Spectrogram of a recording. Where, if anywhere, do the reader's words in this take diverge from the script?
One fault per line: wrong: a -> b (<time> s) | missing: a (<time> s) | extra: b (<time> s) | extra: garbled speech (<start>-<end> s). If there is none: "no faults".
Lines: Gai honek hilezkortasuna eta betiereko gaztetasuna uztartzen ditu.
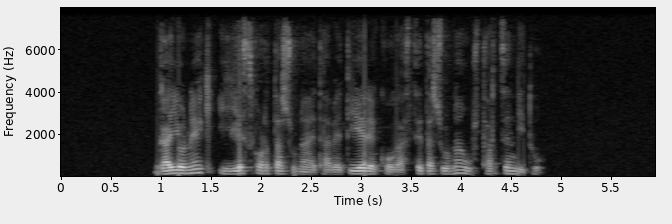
no faults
